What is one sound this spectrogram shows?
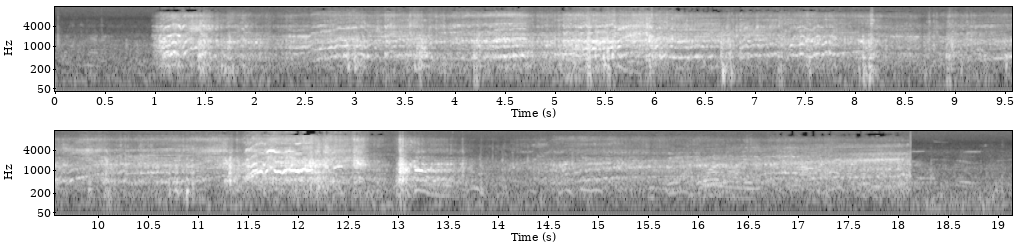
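Small electric motors of radio-controlled cars whine as the cars race over dirt.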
